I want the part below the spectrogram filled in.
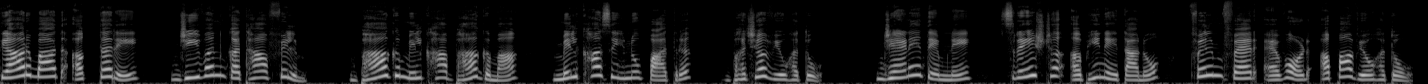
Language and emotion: Gujarati, neutral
